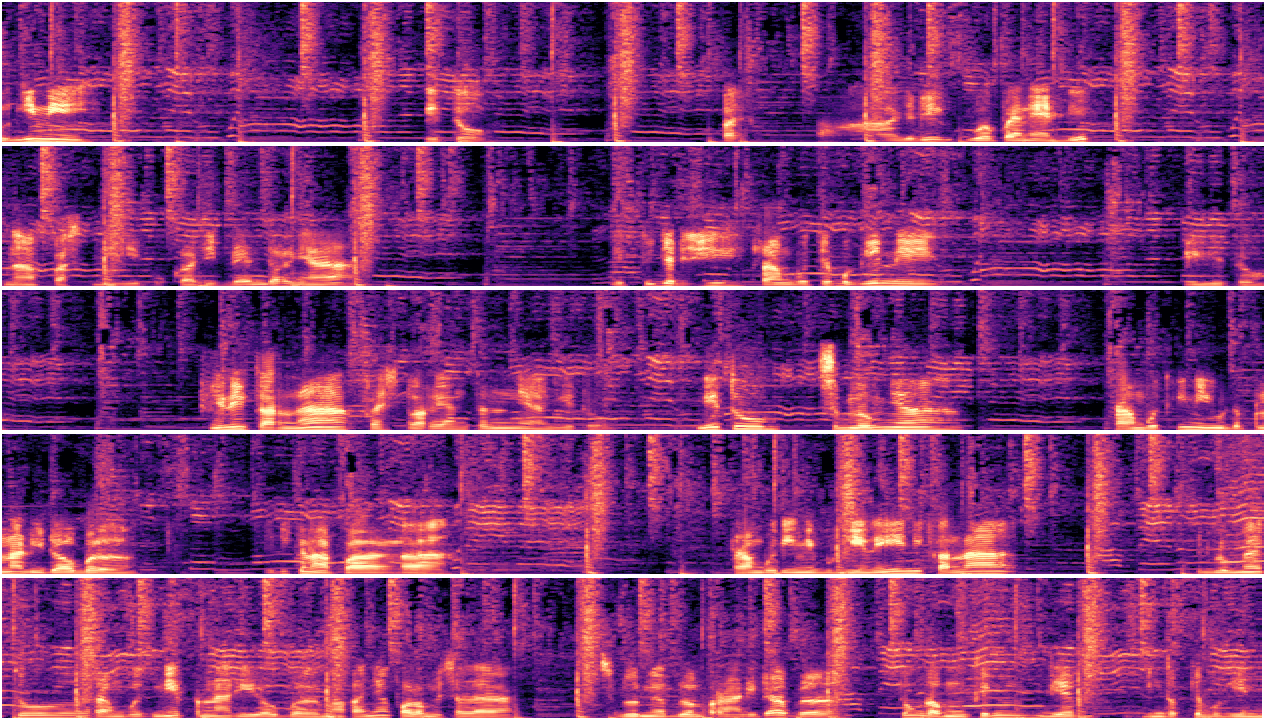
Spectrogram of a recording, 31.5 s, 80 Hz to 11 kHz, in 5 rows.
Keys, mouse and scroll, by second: 11.4-12.4 typing, 17.4-18.4 typing, 20.2-25.1 typing, 24.1 click, 29.2 v, 29.5 v, 31.3 v.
